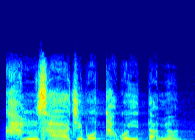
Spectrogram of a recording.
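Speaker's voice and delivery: usual speaking voice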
